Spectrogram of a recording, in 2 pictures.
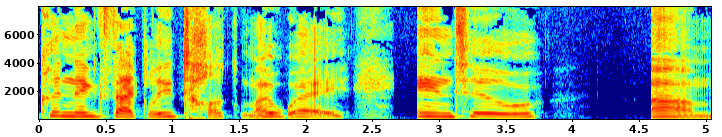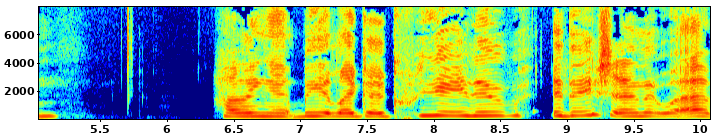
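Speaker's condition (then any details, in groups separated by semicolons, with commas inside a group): Cerebral palsy; speech noticeably affected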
